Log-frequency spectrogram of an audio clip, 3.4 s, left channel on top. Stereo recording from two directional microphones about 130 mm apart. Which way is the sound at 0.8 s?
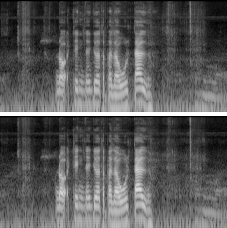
30° left (ahead or behind).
